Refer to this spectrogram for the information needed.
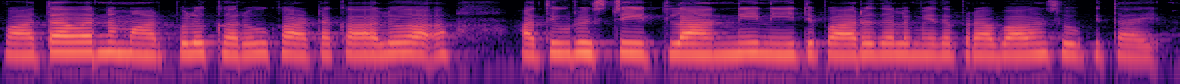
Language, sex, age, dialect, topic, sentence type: Telugu, female, 36-40, Telangana, agriculture, statement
